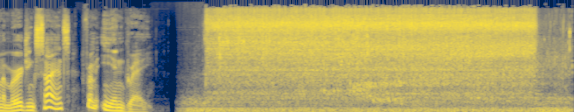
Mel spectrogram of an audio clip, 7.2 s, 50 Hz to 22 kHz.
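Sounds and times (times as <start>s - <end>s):
speech: 0.0s - 2.0s
water pouring into a glass: 2.4s - 7.1s.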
